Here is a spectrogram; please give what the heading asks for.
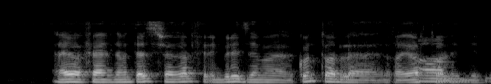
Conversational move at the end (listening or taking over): taking over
